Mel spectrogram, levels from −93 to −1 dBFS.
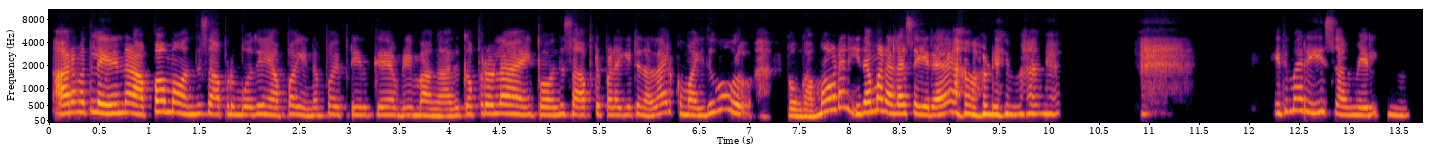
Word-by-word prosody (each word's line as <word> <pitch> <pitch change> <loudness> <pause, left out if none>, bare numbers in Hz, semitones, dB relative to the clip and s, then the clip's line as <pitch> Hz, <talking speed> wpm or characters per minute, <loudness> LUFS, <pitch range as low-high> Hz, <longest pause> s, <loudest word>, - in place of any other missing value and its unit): ஆரம்பத்ல, 300 +1 +4
என்னோட 280 0 +3
அப்பா, 245 +6 +2
அம்மா 305 -1 +1
வந்து 245 +1 +1
சாப்டும்போது, 240 -1 -2
என் 225 -2 0
அப்பா, 240 +4 -4
"என்னப்பா 215 +3 -4
இப்படி 230 0 -7
இருக்கு?", 230 0 -4
அப்படின்பாங்க, 215 -1 -1
அதுக்ப்பறலாம், 255 +4 +1
இப்போ 230 0 -1
வந்து 240 +2 -1
சாப்பிட்டு 230 +1 -2
பழகிட்டு, 225 +1 -3
"நல்லாருக்குமா. 250 -1 -1
இதுவும் 345 +7 -2 0.6
உங்க 185 0 +1
அம்மாவோட 350 - +2
நீ 255 - -3
தான்மா 345 +4 +4
நல்லா 260 0 +3
செய்யுற", 235 -2 +3 0.4
அப்டின்பாங்க. 255 +1 +1 2.3
இது 320 - -3
மாரி 330 -5 -1 0.2
சமையல், 225 -1 -1 0.2
ம். 210 -1 -4
245 Hz, 130 wpm, -23 LUFS, 225-265 Hz, 2.3 s, ஆரம்பத்ல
